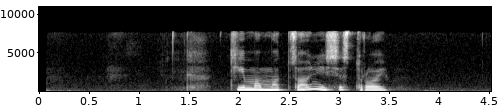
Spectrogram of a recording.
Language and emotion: Russian, neutral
